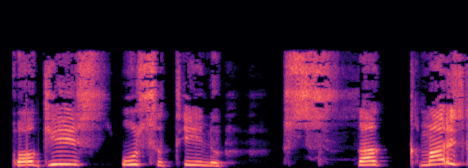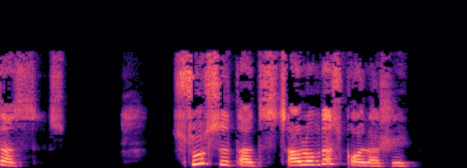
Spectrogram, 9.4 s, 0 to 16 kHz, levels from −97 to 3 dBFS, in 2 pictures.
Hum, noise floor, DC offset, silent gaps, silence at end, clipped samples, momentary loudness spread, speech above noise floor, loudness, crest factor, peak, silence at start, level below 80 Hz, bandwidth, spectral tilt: none; under -90 dBFS; under 0.1%; 1.16-1.20 s, 2.72-2.83 s, 3.92-4.10 s, 5.37-5.89 s, 6.16-6.41 s; 0.6 s; under 0.1%; 16 LU; over 72 dB; -18 LUFS; 18 dB; 0 dBFS; 0.15 s; -70 dBFS; 11.5 kHz; 0.5 dB/octave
